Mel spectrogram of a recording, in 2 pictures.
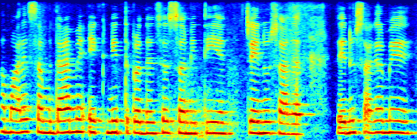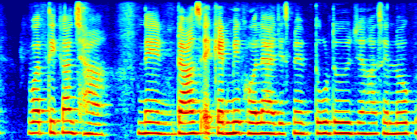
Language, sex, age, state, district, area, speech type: Hindi, female, 30-45, Uttar Pradesh, Sonbhadra, rural, spontaneous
